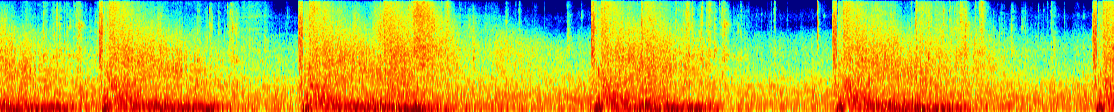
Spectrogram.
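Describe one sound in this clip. A shotgun fires loud, booming blasts every few seconds.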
